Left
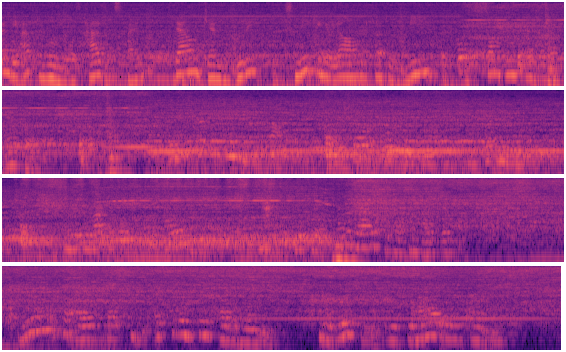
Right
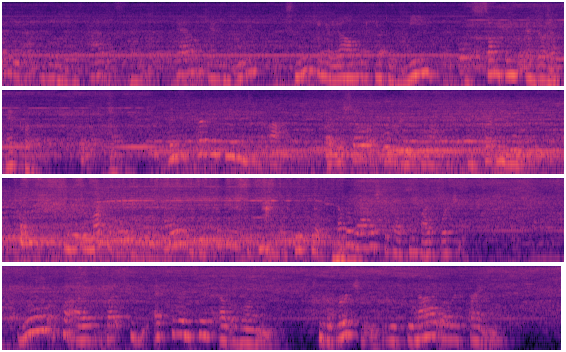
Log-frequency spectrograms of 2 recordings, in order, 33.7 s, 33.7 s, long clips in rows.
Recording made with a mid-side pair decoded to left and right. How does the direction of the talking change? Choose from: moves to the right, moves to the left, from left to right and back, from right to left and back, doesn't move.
moves to the right.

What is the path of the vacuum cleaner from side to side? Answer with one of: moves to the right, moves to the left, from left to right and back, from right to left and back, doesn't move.
from left to right and back.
